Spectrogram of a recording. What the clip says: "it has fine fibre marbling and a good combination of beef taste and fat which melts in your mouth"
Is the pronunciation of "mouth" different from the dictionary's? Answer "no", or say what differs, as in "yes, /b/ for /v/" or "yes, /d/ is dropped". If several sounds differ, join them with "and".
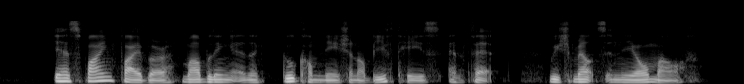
no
